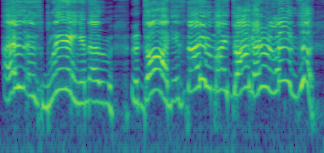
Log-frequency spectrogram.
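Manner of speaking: high, loud panicked babbling; freaking out. Retold or imitated. Owner's friend freaking out at emergency vet, panicked. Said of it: "I'm fucking freaking out".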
